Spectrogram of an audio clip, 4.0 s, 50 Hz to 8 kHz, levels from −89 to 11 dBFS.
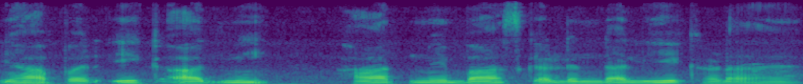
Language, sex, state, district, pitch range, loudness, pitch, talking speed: Hindi, male, Uttar Pradesh, Lucknow, 115-130 Hz, -20 LUFS, 125 Hz, 180 wpm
